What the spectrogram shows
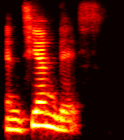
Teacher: entiendes is only 3 syllables because the I and the E work together to make one sound called a diphthong. And I'm emphasizing that second to last syllable, entiendes.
